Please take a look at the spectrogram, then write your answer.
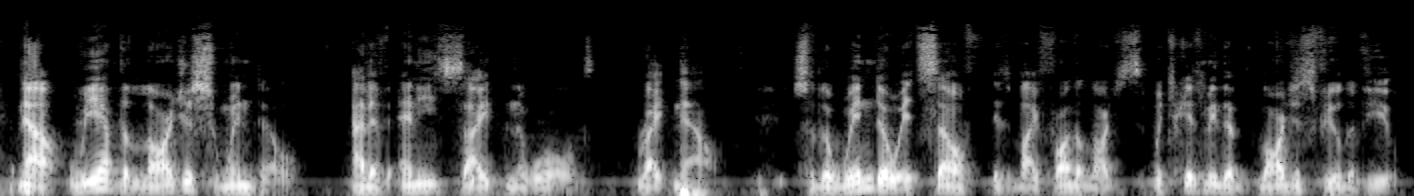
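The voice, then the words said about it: Israeli-accented English. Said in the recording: “that idiot from Israel with a terrible accent speaking English”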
